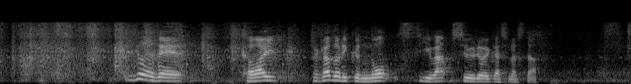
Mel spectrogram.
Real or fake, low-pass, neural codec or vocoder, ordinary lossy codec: fake; none; codec, 16 kHz, 1.1 kbps, Voila-Tokenizer; none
